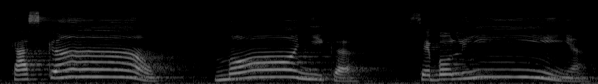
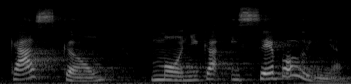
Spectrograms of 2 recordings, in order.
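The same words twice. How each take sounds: First: "Cascão", "Mônica", "Cebolinha" each sung out slowly with CÃO, MÔ, LI held long; calling out, stressed syllable stretched. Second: Said in the usual way. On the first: Shown as a demonstration. Teacher letting pupils find the sílaba tônica, stressed syllables drawn out. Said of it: "encontraram a sílaba tônica dessas palavras". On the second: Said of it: "leiam as três palavras abaixo".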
